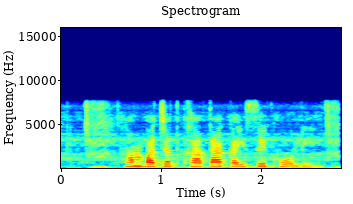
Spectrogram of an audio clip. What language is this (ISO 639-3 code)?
bho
